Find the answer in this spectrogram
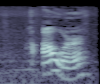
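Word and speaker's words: hour: So it means that our has initial vowel sounds. So our is pronounced our, not ha, because it's pronounced with vowel sounds in the first, so we add an.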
